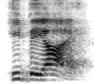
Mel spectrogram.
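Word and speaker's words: Hebei: don't pronounce it well but the province of hibeai i guess you pronounce it that way h-e-b-e-i yes see my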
